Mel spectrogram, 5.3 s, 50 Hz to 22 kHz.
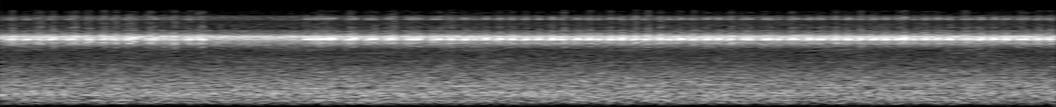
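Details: Handsome trig, or red-headed bush cricket, singing in Maynard, Massachusetts, on 14 September 2019: a steady high-pitched buzzing trill of rapid pulses, holding one pitch and rising slightly in loudness after the first second and a half.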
